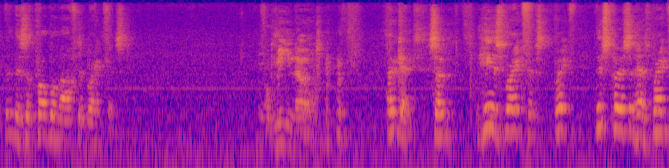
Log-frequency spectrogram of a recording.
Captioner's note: laughs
